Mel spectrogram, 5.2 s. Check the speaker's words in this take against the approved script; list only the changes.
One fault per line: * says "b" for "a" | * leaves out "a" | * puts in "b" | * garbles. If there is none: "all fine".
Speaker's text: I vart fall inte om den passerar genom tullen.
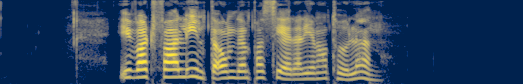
all fine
